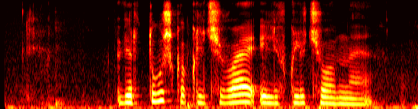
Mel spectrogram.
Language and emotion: Russian, neutral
